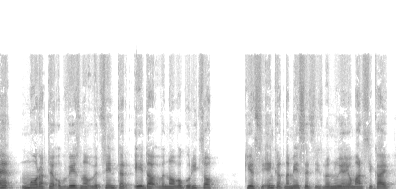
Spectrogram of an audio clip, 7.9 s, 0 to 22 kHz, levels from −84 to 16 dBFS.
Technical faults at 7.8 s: none

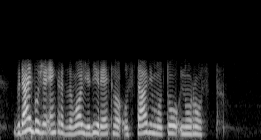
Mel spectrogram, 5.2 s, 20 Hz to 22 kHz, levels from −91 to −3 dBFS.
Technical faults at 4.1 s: iLBC codec

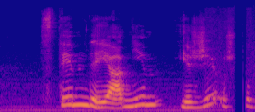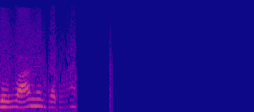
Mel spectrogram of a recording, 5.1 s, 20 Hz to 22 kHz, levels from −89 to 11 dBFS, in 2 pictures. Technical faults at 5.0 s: truncation distortion on a fade

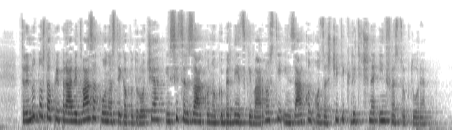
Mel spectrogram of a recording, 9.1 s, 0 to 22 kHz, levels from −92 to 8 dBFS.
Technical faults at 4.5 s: transcoding between lossy codecs

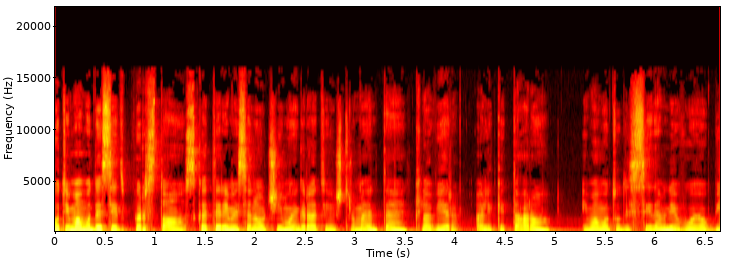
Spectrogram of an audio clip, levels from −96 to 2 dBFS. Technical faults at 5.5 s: none

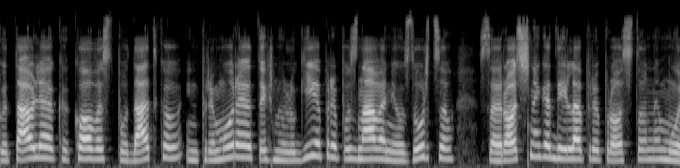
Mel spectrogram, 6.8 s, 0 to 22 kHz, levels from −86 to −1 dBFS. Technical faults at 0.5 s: Bluetooth SBC compression

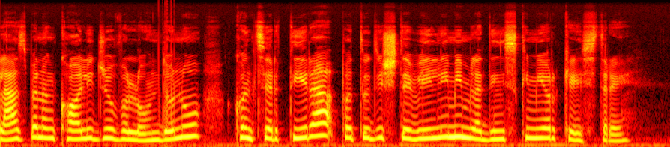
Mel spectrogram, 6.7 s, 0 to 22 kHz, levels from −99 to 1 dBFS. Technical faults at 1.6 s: processor overload crackle

